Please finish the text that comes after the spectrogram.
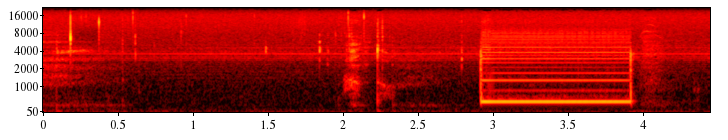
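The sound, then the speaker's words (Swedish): A single steady electronic ringback tone sounds for about a second, loud and clean, after a few soft clicks and faint rustling, as a friend is being phoned. “jag ringer en kompis Anton nu, han har ingen aning om att vi ska ringa”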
